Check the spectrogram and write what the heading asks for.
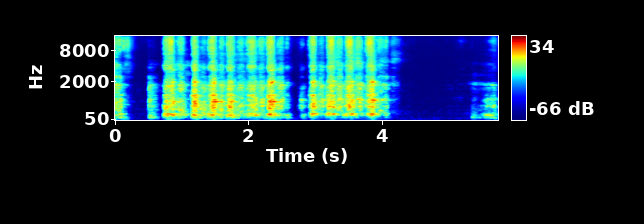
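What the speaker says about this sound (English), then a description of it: "This is a Shinto rasp" A Shinto rasp shapes a wooden hatchet handle in two bursts of close, coarse rasping strokes, each a quick series of scratchy rubs, followed by a pause and a brief final scrape.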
